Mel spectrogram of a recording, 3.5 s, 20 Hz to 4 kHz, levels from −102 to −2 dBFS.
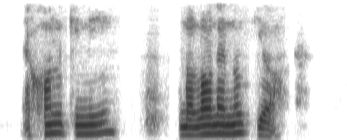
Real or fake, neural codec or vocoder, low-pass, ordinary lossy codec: real; none; 3.6 kHz; AAC, 32 kbps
